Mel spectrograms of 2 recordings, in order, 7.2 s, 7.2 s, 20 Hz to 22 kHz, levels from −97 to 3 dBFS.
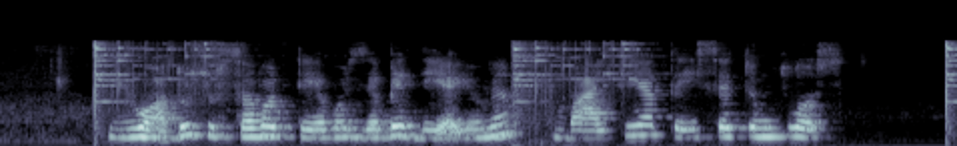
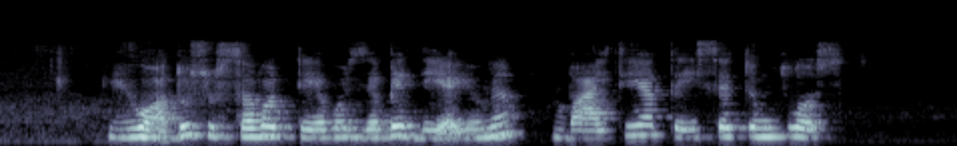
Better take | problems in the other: second | background sound (Shatter); 17 dB below the speech

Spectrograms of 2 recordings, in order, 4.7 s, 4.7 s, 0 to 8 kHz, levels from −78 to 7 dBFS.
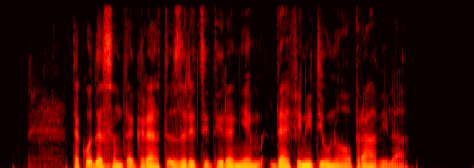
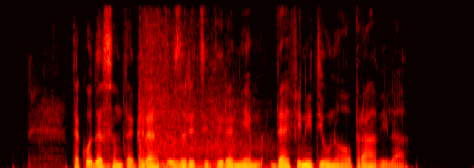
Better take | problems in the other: first | background sound (Boom); 12 dB below the speech

